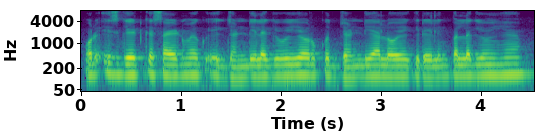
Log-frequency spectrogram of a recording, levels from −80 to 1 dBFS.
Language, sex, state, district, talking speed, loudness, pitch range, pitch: Hindi, male, Uttar Pradesh, Shamli, 280 wpm, -17 LUFS, 120-130 Hz, 125 Hz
